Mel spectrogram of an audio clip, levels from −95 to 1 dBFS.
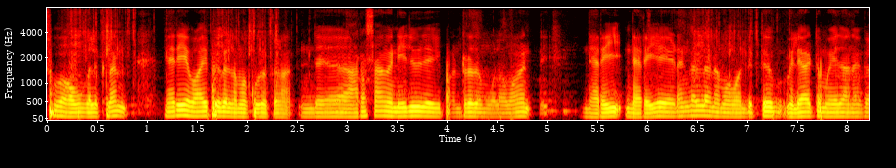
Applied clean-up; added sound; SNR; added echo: neural mask model RNNoise.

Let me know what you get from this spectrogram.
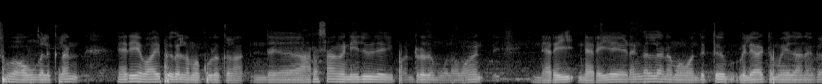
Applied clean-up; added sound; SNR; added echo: none; none; none; none.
